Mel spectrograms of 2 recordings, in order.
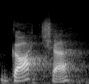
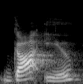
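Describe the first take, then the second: First: The word 'you' is reduced to a 'cha' sound. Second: The word 'you' is said fully and separately.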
